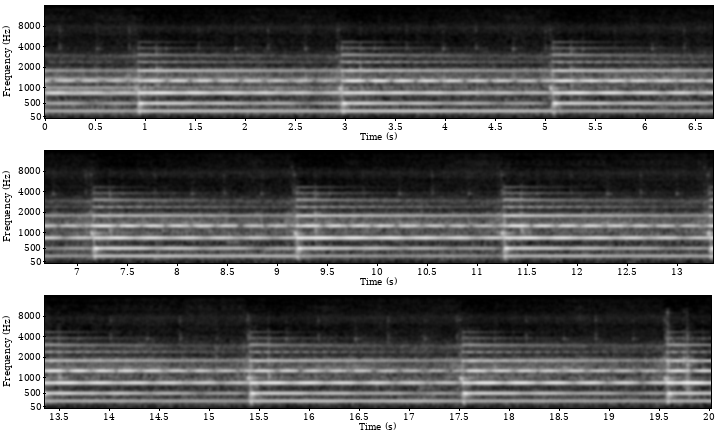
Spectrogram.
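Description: A clock chime strikes slowly and evenly, and each stroke rings on until the next.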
